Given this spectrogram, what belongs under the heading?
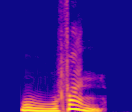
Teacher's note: Lunch is pronounced with a falling, rising tone, followed by a falling tone.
